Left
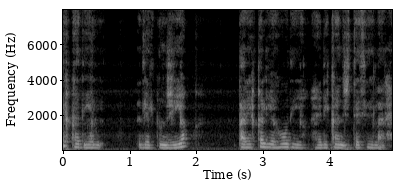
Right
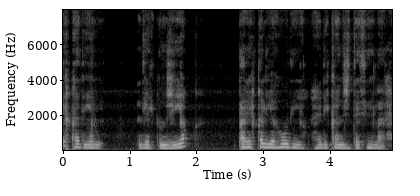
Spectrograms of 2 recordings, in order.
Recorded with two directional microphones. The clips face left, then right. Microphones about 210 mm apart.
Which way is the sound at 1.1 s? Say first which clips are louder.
Right 5 dB; 40° right (ahead or behind).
